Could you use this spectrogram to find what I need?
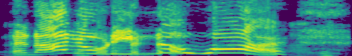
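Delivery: high, loud exasperated wail; hammed-up baffled squeal; comic bewilderment. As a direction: raise it high in mock bewilderment. Comic retelling of thanking the tester.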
